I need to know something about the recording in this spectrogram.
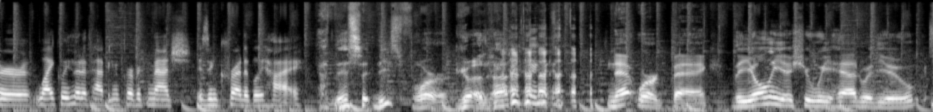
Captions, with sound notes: likelihood of having a perfect match is incredibly high. - These four are good. (laughing) - Network bank, the only issue we had with you...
